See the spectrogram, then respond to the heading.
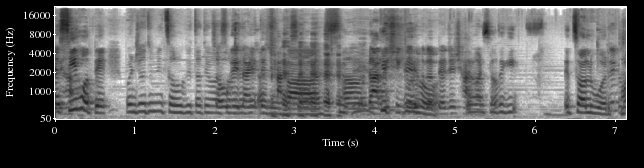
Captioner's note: gasps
